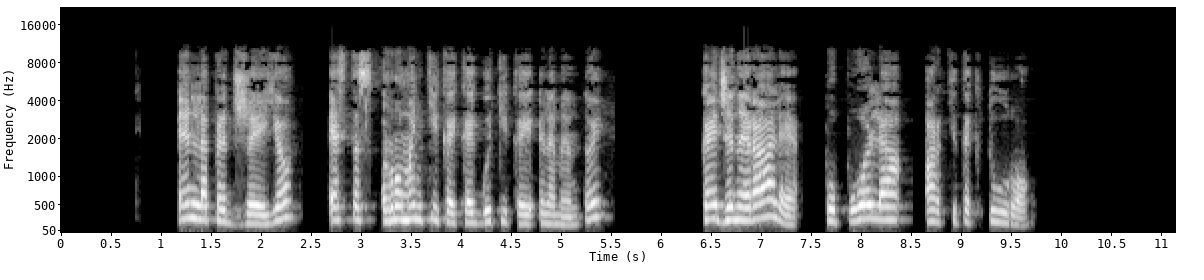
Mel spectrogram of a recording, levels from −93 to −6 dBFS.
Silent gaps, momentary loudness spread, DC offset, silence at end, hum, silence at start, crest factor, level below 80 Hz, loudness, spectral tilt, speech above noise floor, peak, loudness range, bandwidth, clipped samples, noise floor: 2.42-2.67 s, 5.56-6.40 s, 7.43-7.64 s, 8.53-8.64 s, 9.23-9.27 s; 10 LU; under 0.1%; 1.5 s; none; 1.15 s; 16 dB; -64 dBFS; -14 LUFS; -3 dB/octave; over 76 dB; 0 dBFS; 4 LU; 10.5 kHz; under 0.1%; under -90 dBFS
